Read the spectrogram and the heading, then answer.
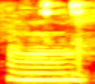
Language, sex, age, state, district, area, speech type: Odia, female, 30-45, Odisha, Sundergarh, urban, spontaneous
